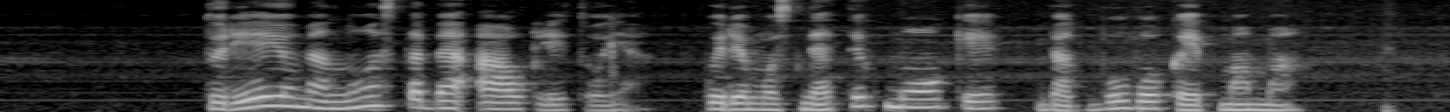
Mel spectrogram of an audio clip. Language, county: Lithuanian, Marijampolė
